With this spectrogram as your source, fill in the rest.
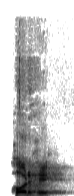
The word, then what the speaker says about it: Jorge: Okay, so settle this debate. How do you pronounce your name? Cuz I pronounce it one way and B pronounces another. Jorge. Aha. You win. You win. You were good in Spanish class, I think.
